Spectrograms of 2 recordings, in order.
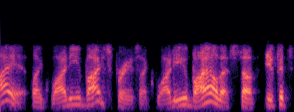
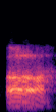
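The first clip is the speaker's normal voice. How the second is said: a short, higher, louder groan of annoyance; frustrated groan; 8 semitones higher, 4 dB louder than usual. Retold or imitated. Hunter telling his girlfriend about the wind, with a frustrated groan. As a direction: let out a fed-up ugh.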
